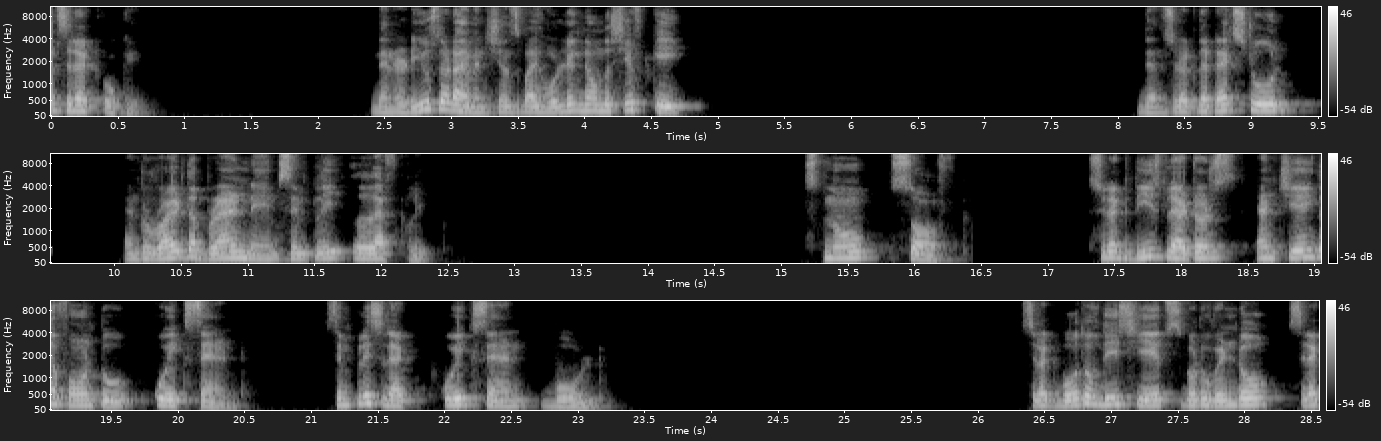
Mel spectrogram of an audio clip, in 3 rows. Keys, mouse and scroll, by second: 3.8 click.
